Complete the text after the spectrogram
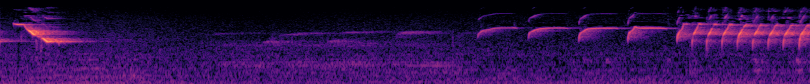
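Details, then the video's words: Two male canaries in mating call song: one sharp chirp, a faint quiet pause, then a row of evenly spaced high whistled notes and a fast pulsing trill at the end. "Super Two Males Canary Mating Call Songs"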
